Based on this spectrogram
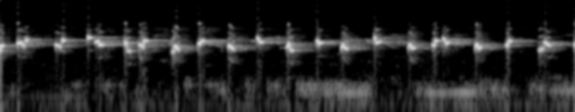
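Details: Yellow-vented bulbul singing, recorded as a lure and a prompt for reluctant singers: a continuous stream of quick liquid bubbly notes in short repeated phrases, faint low hum beneath.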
